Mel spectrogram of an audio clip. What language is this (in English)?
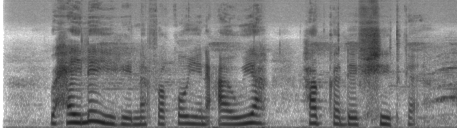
Somali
